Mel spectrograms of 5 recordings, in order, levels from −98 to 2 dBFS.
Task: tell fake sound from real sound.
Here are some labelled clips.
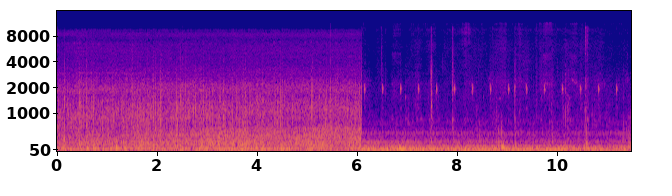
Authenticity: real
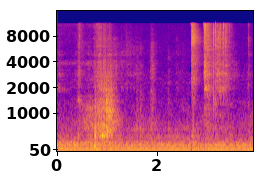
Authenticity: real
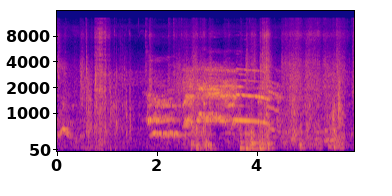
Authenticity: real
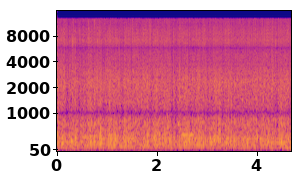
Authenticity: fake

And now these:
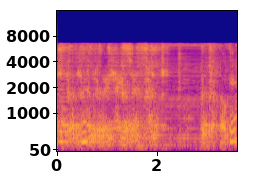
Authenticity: fake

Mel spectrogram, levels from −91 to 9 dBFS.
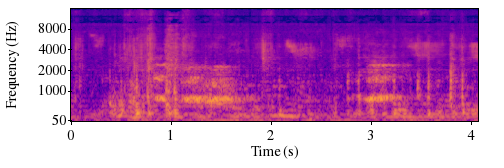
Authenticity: fake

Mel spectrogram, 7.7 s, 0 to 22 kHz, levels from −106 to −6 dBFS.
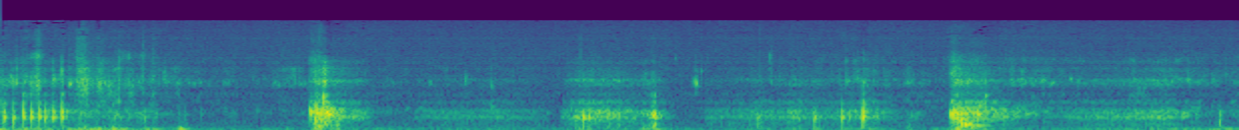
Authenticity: fake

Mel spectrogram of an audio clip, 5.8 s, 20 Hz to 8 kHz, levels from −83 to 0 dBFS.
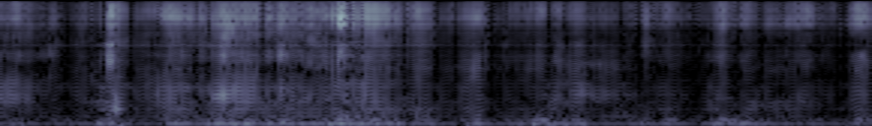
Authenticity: fake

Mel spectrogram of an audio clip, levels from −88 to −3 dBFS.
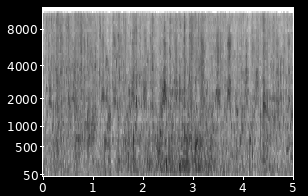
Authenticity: fake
